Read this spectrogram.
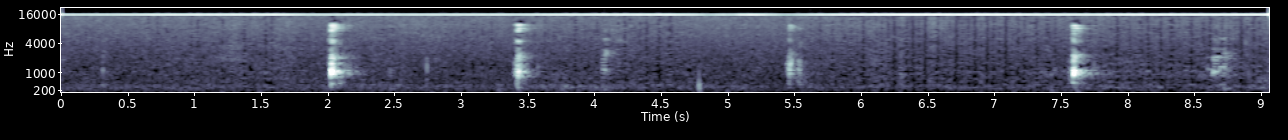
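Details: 2.5-week-old newborn girl: short, sharp, quiet hiccups repeating every one to two seconds, about five in nine seconds; ordinary infant hiccups.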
